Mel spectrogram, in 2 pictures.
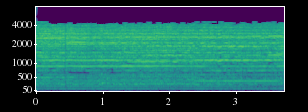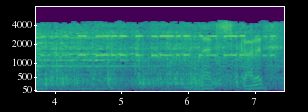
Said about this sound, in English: Started on voice and switched to Morse.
